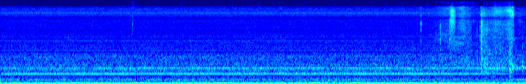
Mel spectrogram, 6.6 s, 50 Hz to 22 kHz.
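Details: 2008 Corvette C6 automatic, tuned, with cold air intake, long-tube headers and no cats, plugs recently changed: a deep idle that wavers unevenly with stumbling and dipping. The owner notes the rpm dances when the fans kick on.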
